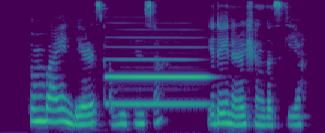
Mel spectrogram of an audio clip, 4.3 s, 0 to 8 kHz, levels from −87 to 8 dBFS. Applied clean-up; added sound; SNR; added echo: classical method log-MMSE.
